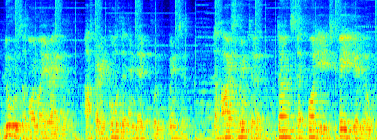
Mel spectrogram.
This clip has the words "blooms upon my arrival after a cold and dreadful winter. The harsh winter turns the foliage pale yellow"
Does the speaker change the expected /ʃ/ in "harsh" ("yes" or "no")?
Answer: yes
